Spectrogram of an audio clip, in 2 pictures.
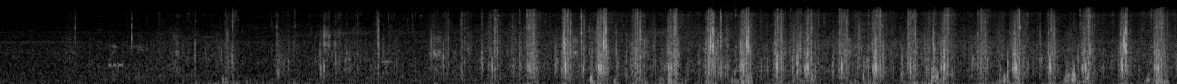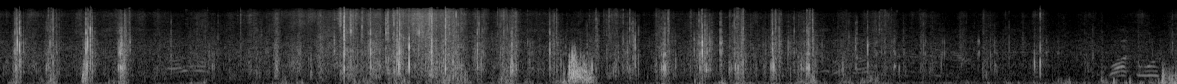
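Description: Footsteps of a person walking briskly, picked up close by a body-worn camera: a steady run of sharp steps, about two a second, with a louder rush of noise for about two seconds past the middle.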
